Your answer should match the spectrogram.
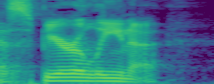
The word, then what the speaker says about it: spirulina: So, we're talking about, we looked up the pronunciation before this started, spirulina, Lina. Right? Yeah, spirulina.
